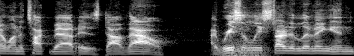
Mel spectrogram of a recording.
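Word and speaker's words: Davao: to talk about is Dava I recently started Living in Dava I keep wanting to pronounce it Dava but people here keep telling me it's da so I got to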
